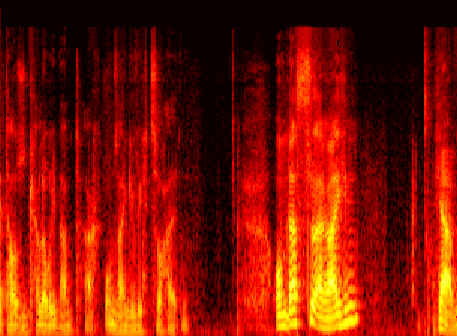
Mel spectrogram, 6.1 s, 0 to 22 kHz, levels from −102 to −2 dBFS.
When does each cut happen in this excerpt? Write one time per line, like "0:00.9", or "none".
0:01.4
